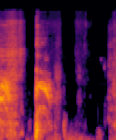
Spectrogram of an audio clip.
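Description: Someone coughs up close in a quick series of harsh, raspy bursts, the second hacking cough loudest, with a rougher throaty cough starting at the end; no one speaks.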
